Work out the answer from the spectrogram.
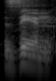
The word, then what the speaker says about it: sehen: एस का sound जय, क्यों? एस के बाद वोवल आ रहा है। ई का ए, एस साइलेंट रहेगा, और ई एन का क्या बन गया? अन, तो क्या बोलेंगे? जेन।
